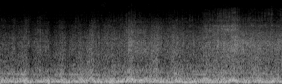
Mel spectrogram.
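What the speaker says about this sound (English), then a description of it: "I can hear it howling from here. One of the motors definitely not acting right." A tractor or truck pulling machine at an indoor 1990 pulling championship, its engines howling loud and steady throughout, one motor running rough and uneven beneath the roar.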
